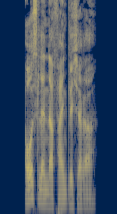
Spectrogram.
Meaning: inflection of ausländerfeindlich: 1. strong/mixed nominative masculine singular comparative degree 2. strong genitive/dative feminine singular comparative degree
- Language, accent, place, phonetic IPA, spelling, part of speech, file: German, Germany, Berlin, [ˈaʊ̯slɛndɐˌfaɪ̯ntlɪçəʁɐ], ausländerfeindlicherer, adjective, De-ausländerfeindlicherer.ogg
